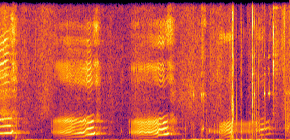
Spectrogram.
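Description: A young child whining and fussing: a string of about four high, whiny cries, most of them sliding upward in pitch.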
